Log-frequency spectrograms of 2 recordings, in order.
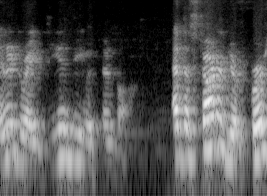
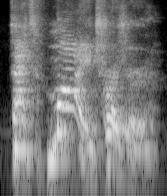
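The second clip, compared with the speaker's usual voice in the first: put-on dragon character voice; 4 semitones higher than usual. Voicing a dragon in a game: dragon voice. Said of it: "I like that voice for the dragon's cool".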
